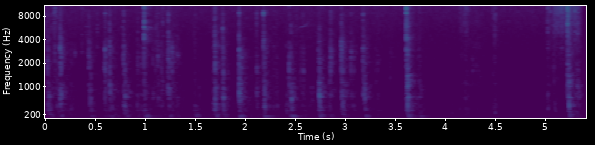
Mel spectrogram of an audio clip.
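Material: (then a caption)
Plastic. Fingertips type continuously on a beige full-size plastic computer keyboard resting on a wooden table. About two dozen quiet, bright, sharp clicks come in irregular bursts, with a brief lull near the end before a few final louder taps. Each click dies away almost instantly.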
